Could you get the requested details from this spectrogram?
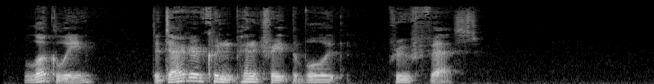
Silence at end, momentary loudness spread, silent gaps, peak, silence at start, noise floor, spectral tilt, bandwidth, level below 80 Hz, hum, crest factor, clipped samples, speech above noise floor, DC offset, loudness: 1.8 s; 14 LU; none; 0 dBFS; 0.25 s; -55 dBFS; -5.5 dB/octave; 16.5 kHz; -48 dBFS; none; 18 dB; under 0.1%; 39 dB; under 0.1%; -17 LUFS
